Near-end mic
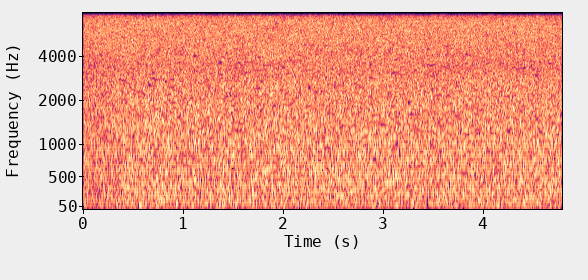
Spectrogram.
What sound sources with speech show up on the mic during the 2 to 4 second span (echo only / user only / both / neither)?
neither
